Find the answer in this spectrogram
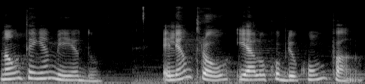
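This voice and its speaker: Music plays in the background as a woman with a fairly high pitch and lively intonation talks at a fairly slow pace. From Rio de Janeiro, Brazil. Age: 20s. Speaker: teacher. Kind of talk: Bible reading.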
